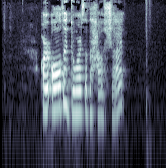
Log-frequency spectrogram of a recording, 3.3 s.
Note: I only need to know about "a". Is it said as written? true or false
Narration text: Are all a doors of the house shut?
false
